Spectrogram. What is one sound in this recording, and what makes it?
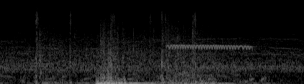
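Armoured players crash together with a heavy thud.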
